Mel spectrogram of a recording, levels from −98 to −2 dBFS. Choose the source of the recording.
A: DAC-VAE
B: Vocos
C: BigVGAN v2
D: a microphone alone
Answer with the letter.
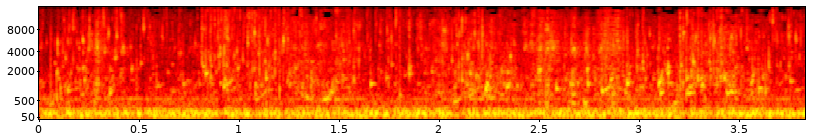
D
